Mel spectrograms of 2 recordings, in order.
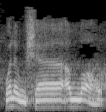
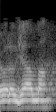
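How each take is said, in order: First: The verb starts with a hissing sh sound. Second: The verb starts with a voiced j sound. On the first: The speaker calls it right. "لا شا" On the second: The speaker calls it wrong. "ولا تقول أثناء قراءتك وأنت تسرع"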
